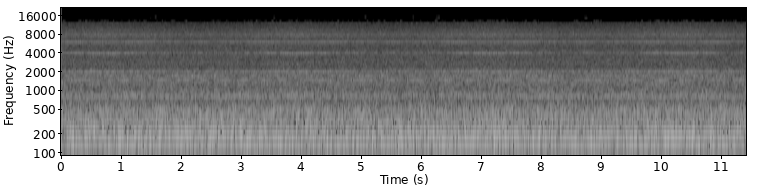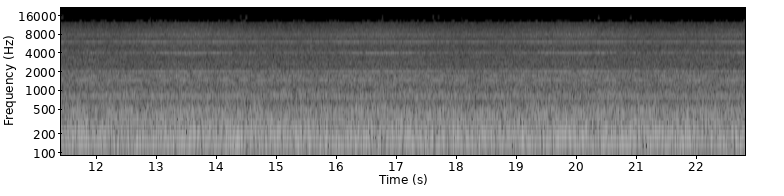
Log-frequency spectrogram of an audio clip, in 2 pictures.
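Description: A jet engine roars steadily, heard from inside an airliner's cabin.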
